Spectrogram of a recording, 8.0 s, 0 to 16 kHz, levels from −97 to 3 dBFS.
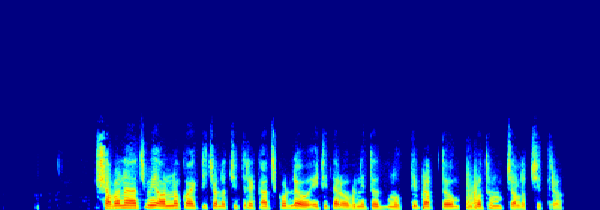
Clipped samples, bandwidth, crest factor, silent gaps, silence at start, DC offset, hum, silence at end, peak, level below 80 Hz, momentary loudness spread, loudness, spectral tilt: under 0.1%; 6 kHz; 18 dB; 5.36-5.47 s, 5.77-5.83 s, 6.14-6.20 s, 7.03-7.07 s, 7.23-7.29 s; 1.3 s; under 0.1%; none; 0.55 s; -2 dBFS; -64 dBFS; 12 LU; -19 LUFS; -8.5 dB/octave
